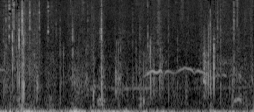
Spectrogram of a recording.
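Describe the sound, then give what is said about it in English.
Steady clip-clop of Billy the horse walking, hoof strikes landing in an even rhythm, with a bird chirping faintly in the background and outdoor ambience throughout. “Let's just walk. Nah, he doesn't need recovery, this horse, from his weekend ride.”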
